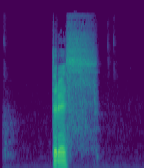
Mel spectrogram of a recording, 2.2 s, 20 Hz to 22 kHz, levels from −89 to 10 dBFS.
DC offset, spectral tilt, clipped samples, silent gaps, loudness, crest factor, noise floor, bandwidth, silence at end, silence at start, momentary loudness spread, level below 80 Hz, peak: under 0.1%; -3.5 dB/octave; under 0.1%; none; -20 LUFS; 24 dB; -70 dBFS; 16 kHz; 0.7 s; 0.8 s; 18 LU; -64 dBFS; -2 dBFS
